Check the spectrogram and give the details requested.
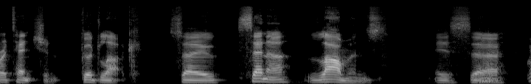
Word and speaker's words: Lammens: So, lemons um like it's quasants or um or province with emphasis on the last syllable.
